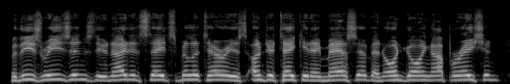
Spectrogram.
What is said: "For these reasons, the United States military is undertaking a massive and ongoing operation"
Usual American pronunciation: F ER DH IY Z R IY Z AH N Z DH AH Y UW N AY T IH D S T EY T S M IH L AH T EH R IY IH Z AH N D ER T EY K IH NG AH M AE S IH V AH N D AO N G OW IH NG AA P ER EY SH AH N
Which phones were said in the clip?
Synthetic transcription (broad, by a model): F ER DH IY Z R IY Z AH N Z DH AH Y UW N AY T IH D S T EY T S M IH L AH T EH R IY IH Z AH N D ER T EY K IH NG AH M AE S IH V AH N AO N G OW IH NG AA P ER EY SH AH N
